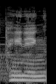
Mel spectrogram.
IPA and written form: ˈpeɪn ɪŋ (painting)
